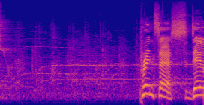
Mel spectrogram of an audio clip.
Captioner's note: audience applauding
